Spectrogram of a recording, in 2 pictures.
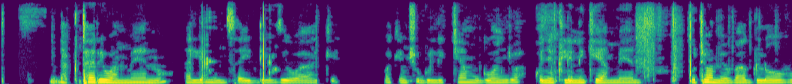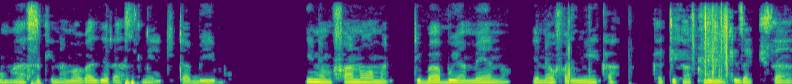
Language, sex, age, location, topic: Swahili, female, 18-24, Kisii, health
